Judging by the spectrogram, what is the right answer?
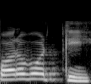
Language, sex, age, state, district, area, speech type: Bengali, female, 45-60, West Bengal, South 24 Parganas, rural, read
